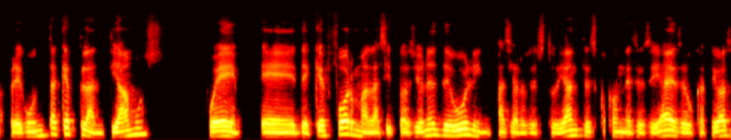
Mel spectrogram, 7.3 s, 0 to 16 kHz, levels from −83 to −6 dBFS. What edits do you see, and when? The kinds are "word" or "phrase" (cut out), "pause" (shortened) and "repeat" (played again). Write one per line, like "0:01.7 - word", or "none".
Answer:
0:02.5 - pause
0:06.0 - word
